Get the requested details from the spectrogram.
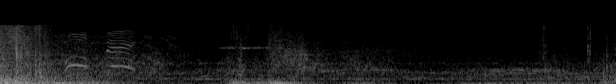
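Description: Weapons clash and strike in a brief fight.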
